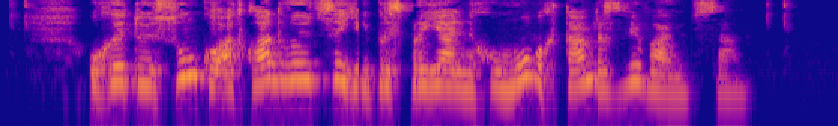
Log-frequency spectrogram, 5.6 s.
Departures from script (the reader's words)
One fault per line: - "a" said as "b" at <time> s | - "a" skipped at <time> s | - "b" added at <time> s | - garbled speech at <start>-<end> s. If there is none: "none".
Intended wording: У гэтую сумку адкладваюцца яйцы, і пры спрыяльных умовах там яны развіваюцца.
- "яйцы" skipped at 2.2 s
- "яны" skipped at 3.9 s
